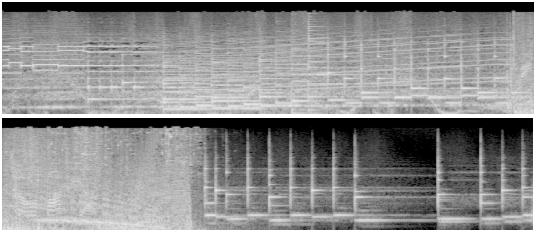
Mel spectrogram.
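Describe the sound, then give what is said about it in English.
A remixed Nokia ringtone melody plays loud: bright layered electronic notes, a swelling noisy sweep in the middle, then a run of crisp, staccato plinking tones with short gaps. “Nokia Ringtone REMIX”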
